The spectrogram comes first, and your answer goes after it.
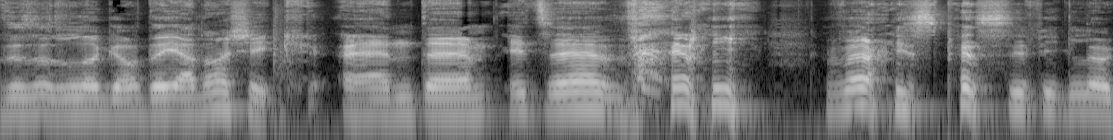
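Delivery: words broken up by laughter while talking. Showing the group a video of Janosik's look, laughing while talking. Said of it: "Excuse me, I'm laughing".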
